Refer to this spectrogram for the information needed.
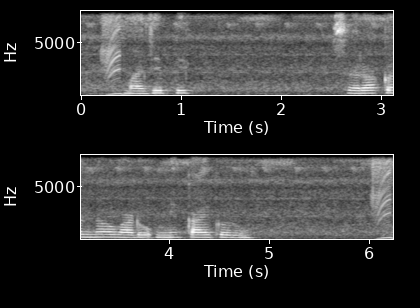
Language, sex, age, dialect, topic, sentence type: Marathi, female, 25-30, Southern Konkan, agriculture, question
